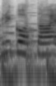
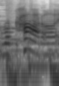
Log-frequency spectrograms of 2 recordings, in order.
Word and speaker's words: ricotta: around italian people so you know that ricotta is not rakata and you know that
